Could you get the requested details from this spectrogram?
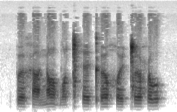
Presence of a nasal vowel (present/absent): absent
